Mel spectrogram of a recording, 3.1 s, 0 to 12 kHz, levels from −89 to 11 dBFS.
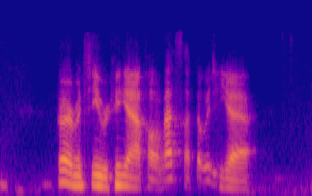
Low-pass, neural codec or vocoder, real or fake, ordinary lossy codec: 7.2 kHz; codec, 16 kHz, 0.5 kbps, X-Codec, HuBERT features, trained on balanced general audio; fake; Opus, 24 kbps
